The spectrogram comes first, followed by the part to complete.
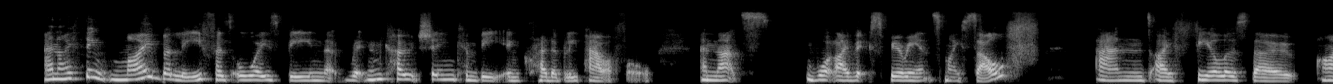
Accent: Singapore; also born or lived in Manila, Philippines / Hong Kong / Sydney, Australia / Tokyo, Japan; So I was born in Manila. I grew up in Singapore mostly.

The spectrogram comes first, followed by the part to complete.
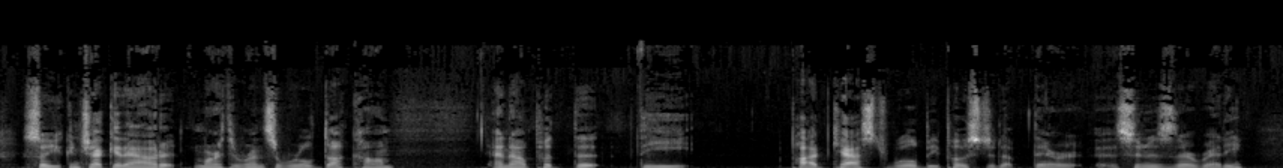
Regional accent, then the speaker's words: San Francisco, California, United States; I'm a native San Franciscan, and I grew up in the Bay Area

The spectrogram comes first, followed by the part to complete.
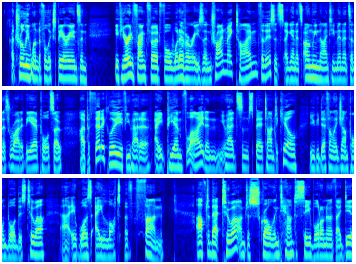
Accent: Australia; growing up in Australia

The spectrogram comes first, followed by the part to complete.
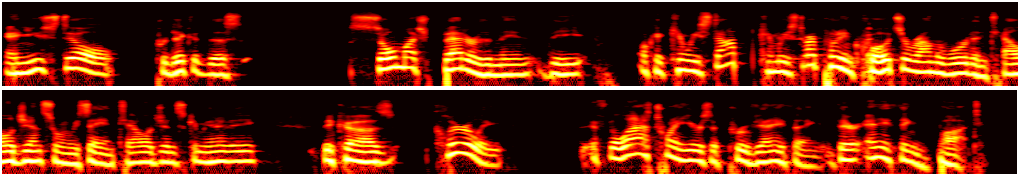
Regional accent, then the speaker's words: United States; as an American

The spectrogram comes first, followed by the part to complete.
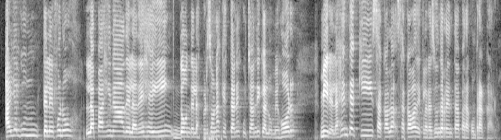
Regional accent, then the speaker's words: San Miguelito, Panama; Yo soy de San Miguelito

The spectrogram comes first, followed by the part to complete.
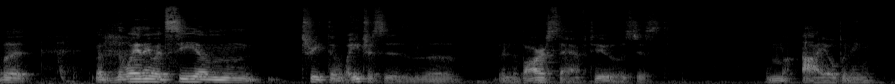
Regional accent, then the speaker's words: Lincoln, Illinois, United States; moved away as an adult; my hometown's Lincoln, Illinois.

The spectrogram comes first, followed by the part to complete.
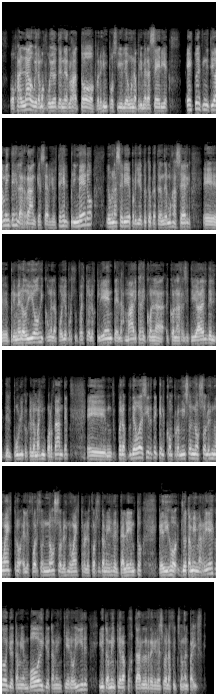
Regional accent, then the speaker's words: Venezuela; moved away as an adult; yo no vivo en Venezuela desde hace 6, 7 años y tengo todo el derecho de ir a mi país

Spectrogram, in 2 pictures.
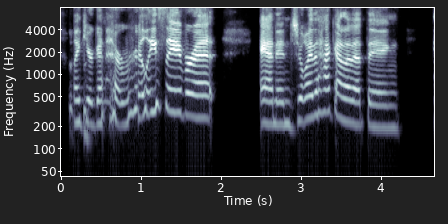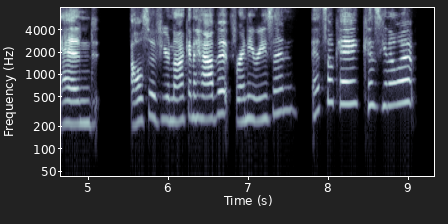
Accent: Detroit, Michigan, United States; accent: Midwestern; moved away as an adult; also born or lived in Southern California; now in Wisconsin, United States; I got my lovely Midwestern accent that I have.

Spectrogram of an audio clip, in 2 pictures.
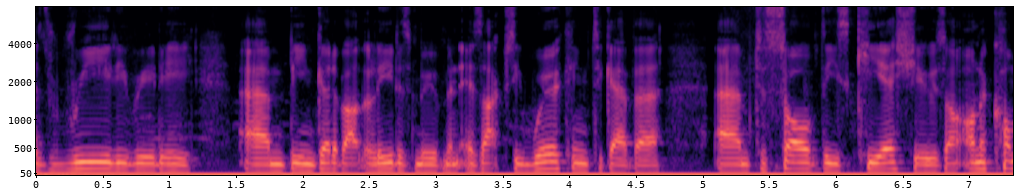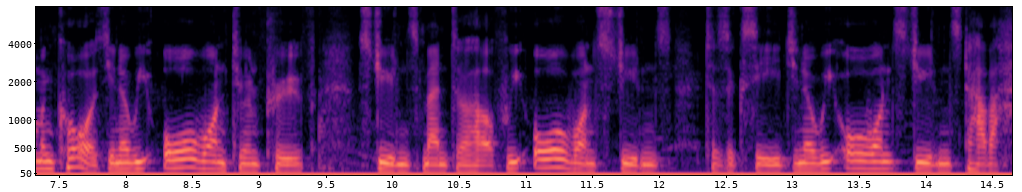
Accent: Newcastle upon Tyne, North East England, United Kingdom; I say Bath because I'm from Newcastle

